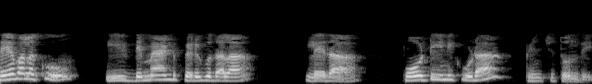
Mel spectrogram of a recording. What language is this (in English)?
Telugu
